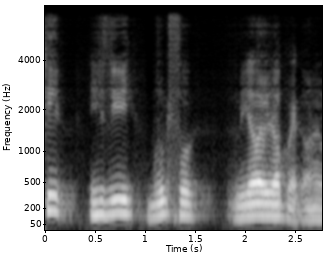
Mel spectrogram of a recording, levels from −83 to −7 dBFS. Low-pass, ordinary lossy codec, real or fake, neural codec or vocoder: 7.2 kHz; none; fake; codec, 16 kHz, 0.5 kbps, FreqCodec, larger model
